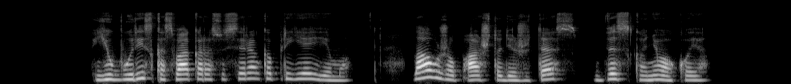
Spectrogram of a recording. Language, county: Lithuanian, Alytus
